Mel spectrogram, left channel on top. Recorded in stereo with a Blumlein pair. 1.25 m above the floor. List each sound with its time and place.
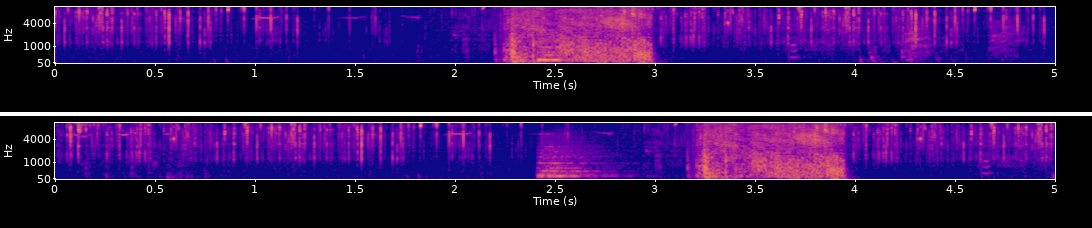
2.4 s a snare drum: 25° left, 9.5 m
